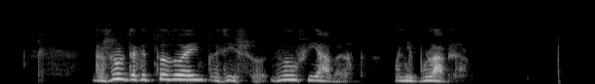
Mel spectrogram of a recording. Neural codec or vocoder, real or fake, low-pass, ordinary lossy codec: none; real; 5.4 kHz; Opus, 32 kbps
